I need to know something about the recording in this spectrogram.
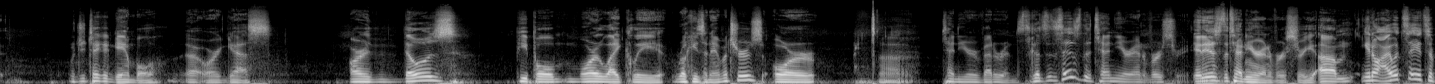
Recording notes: Live at Lakes Jam.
